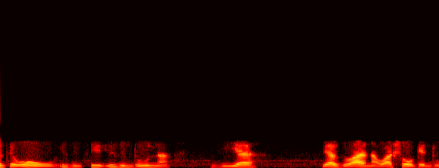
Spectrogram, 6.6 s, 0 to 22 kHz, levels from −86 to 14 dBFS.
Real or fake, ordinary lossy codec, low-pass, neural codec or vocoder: real; none; 3.6 kHz; none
